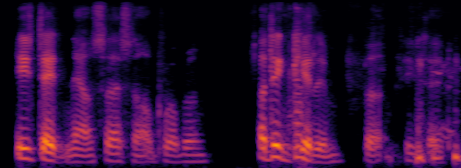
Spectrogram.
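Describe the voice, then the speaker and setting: A man speaks in an Essex accent at a fairly high pitch. The sound is dry and close, with no echo. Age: 50s. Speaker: podcast guest, author. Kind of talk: casual chat. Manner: halting.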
